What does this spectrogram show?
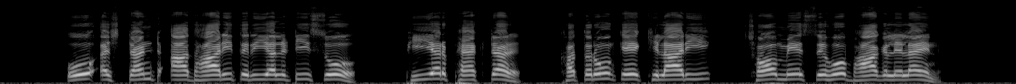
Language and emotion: Maithili, neutral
